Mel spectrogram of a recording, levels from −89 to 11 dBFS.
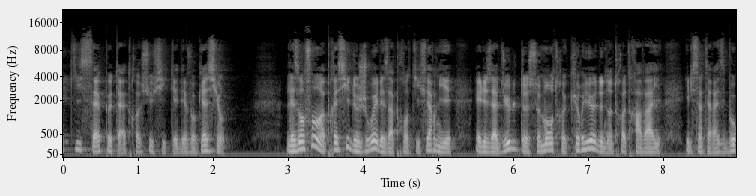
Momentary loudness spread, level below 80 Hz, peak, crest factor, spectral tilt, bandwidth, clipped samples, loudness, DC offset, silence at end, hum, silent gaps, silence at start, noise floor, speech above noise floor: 9 LU; -48 dBFS; -4 dBFS; 20 dB; -5 dB/octave; 13.5 kHz; under 0.1%; -23 LUFS; under 0.1%; 0 s; none; none; 0 s; -50 dBFS; 27 dB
